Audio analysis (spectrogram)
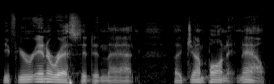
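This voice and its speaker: A man's voice: deep voice, normal speed, no echo, studio quality. A man with a slight lisp, talking casually and earnestly as he promotes an event he helps organize.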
